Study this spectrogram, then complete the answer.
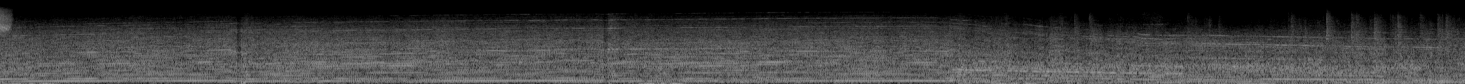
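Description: A sim racing car's engine revs steadily as it accelerates out of a corner, one long rising whine that drops briefly at each gear change and runs loud and continuous throughout.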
